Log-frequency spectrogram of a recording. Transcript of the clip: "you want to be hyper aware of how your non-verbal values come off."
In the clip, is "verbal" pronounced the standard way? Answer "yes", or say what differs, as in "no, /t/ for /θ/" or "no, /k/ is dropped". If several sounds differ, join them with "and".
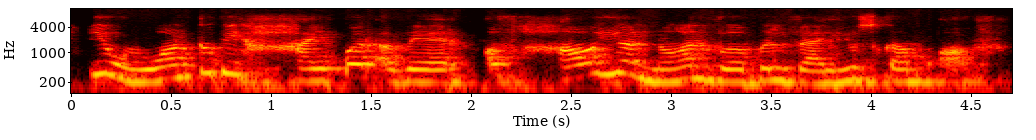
yes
